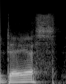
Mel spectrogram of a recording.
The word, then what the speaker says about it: dais: So it's like Kamala Harris, Ted Lieu, Adam Schiff could all be on the dais. Is that how you pronounce that word? – Yeah. – The dais? – Yeah.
